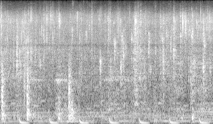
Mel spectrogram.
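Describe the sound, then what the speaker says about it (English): Eggs fry on a plug-in ceramic hob, a steady close crackling sizzle broken by soft rhythmic taps and scrapes from a utensil, with no talk. "So I've just popped my eggs in and I've just turned the heat up on the lower one."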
